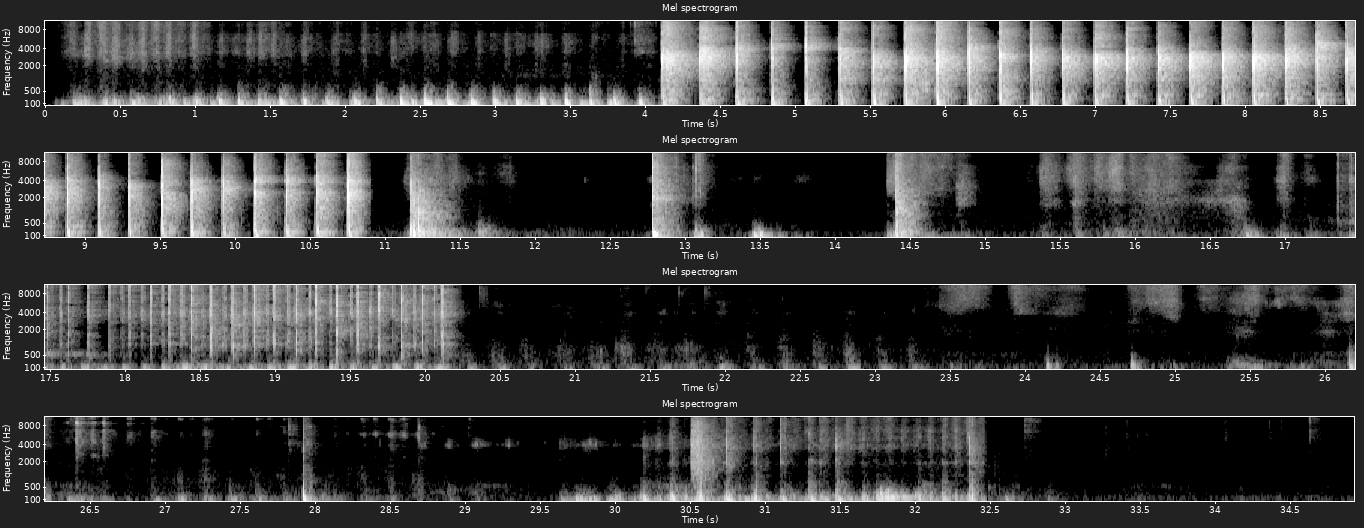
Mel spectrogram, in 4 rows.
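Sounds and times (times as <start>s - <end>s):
hands slapping on body: 3.7s - 11.4s, 12.8s - 13.2s, 14.4s - 14.7s, 30.2s - 32.5s.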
